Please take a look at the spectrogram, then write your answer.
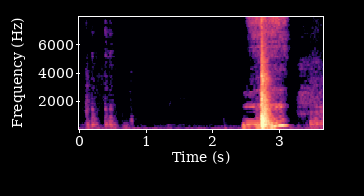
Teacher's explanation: This is our voiced thin stream.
